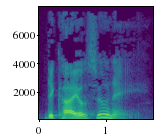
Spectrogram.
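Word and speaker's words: dikaiosune (δικαιοσύνη): Looks like this, D-I-K-A-I-O, long O. Dikaiō means to declare one to be righteous. Now, there is a noun that comes from this, dikaiosune. Looks like that in the Greek, D-I-K-A-I-O-S-U-N, long E. Dikaiosune is righteousness. That's the noun, righteousness. There's an adjective, dikaios, D-I-K-A-I-O-S, and that's the adjective, righteous.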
